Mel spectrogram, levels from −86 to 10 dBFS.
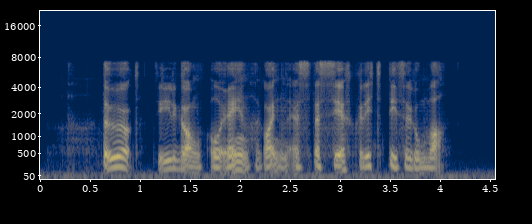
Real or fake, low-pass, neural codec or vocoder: fake; 7.2 kHz; autoencoder, 22.05 kHz, a latent of 192 numbers a frame, VITS, trained on many speakers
